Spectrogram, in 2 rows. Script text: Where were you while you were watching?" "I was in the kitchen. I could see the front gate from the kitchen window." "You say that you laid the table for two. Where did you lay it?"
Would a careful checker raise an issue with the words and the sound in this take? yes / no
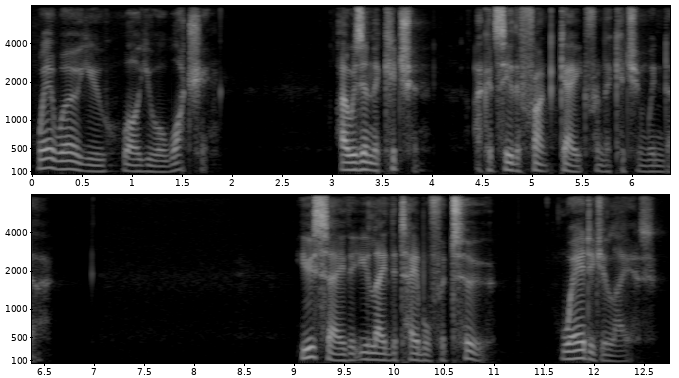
no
